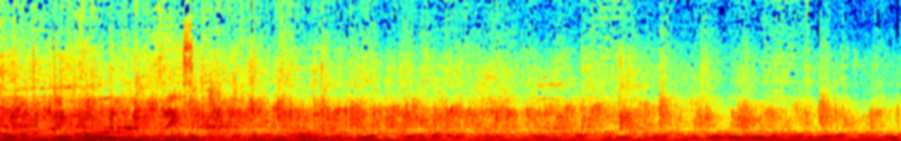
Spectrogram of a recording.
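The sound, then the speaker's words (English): A church crowd claps steadily and continuously to welcome Reverend Williams Agbo from Kumasi, a dense crackling patter running under a loud, sustained tonal backdrop of held notes and voices, with no breaks across the whole stretch. “Oh, keep clapping, keep clapping, keep clapping.”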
